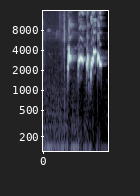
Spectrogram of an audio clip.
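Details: Red-whiskered bulbul singing its morning song for training captive birds, a short lively phrase of four or five clear warbled notes, rising then dipping, over a faint low hum.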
